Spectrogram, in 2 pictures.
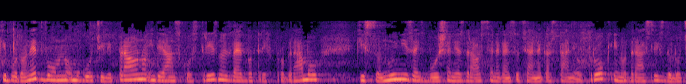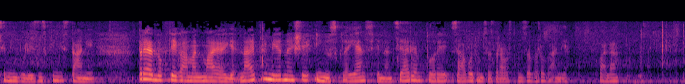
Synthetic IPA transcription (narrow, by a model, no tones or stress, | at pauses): kiboːd̪ɔnɛd̪ʋoːmnɔːmɔɡoːt͡ʃilipɾawnɔind̪ɛjaːnskɔust̪ɾeːznɔizʋɛːd̪̚bɔt̪ɾeːxpɾɔɡɾaːmɔw | kisɔnujnizaizboːlʃanjɛzd̪ɾawst̪ʋɛnɛɡainsɔt̪sijaːlnɛɡast̪aːnja̰ɔt̪ɾoːkinɔd̪ɾaːsliɣzd̪ɔloːt͡ʃɛnimibɔleːzn̩skimist̪aːnji | pɾɛːd̪lɔkt̪eːɡaːmand̪maːjajɛ̰najpɾimeːɾnɛjʃɛʔinusklajɛnsfinant̪sɛɾjɛmt̪oːɾɛjzaːʋɔd̪ɔmzazd̪ɾa̰wst̪ʋɛnɔzaʋaɾɔʋa̰ːnjɛ | xʋaːla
